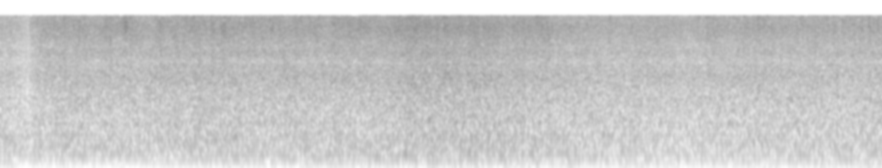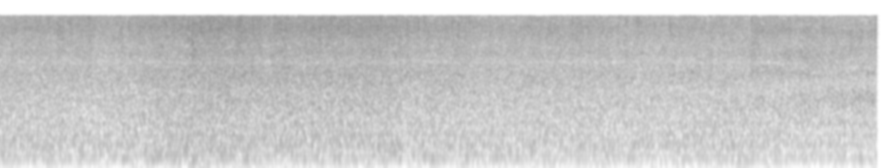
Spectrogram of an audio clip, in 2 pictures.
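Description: Rain falling steadily: a loud, even hiss with a faint low hum beneath it.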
